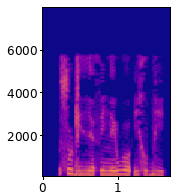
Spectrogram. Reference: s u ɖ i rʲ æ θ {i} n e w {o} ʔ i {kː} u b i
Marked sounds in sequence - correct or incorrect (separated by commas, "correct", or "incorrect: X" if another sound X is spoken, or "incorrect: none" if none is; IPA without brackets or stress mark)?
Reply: correct, correct, incorrect: x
